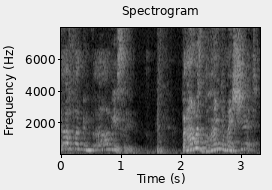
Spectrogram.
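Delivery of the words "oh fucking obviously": mock obvious. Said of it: "you'd be like".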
